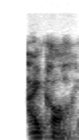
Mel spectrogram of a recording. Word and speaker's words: Eichel: Eichel. Is that how you pronounce his last name? – Eichel.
